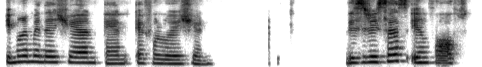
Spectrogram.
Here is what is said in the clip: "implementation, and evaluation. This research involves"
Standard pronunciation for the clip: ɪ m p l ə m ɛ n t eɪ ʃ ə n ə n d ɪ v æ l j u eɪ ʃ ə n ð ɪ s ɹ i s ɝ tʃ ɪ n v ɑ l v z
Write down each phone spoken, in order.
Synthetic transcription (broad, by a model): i m p l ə m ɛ n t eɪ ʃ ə n ə n d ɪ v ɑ l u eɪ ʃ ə n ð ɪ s ɹ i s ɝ s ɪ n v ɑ l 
